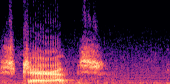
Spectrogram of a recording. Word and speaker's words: stirrups: Stirrups, which rhymes with syrup, you know, which means you better stick to it, you know.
